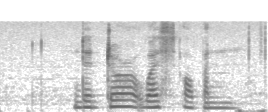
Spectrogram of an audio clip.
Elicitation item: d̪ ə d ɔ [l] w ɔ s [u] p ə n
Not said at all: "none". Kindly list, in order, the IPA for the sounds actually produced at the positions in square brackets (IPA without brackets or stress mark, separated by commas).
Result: ɹ, o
